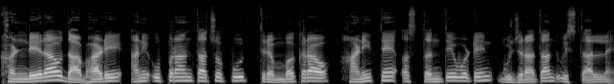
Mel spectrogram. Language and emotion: Goan Konkani, neutral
